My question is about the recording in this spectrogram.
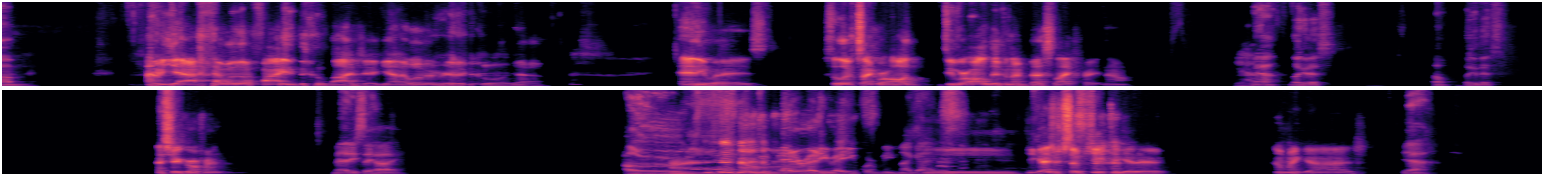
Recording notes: Sorry about it being short and poor audio we did it through zoom.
